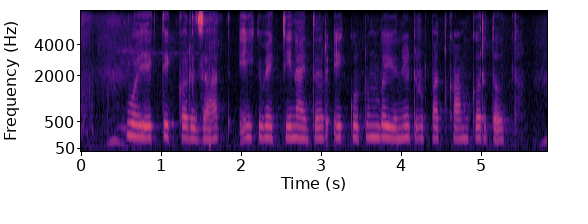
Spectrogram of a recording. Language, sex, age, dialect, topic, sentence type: Marathi, female, 31-35, Southern Konkan, banking, statement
